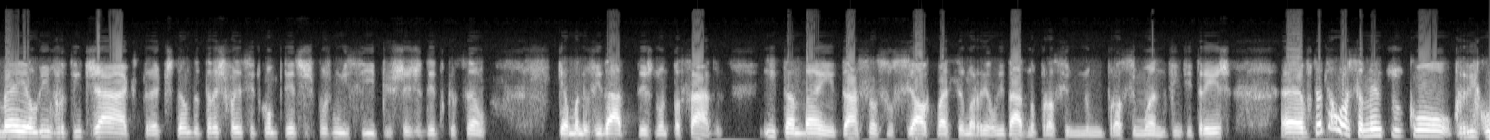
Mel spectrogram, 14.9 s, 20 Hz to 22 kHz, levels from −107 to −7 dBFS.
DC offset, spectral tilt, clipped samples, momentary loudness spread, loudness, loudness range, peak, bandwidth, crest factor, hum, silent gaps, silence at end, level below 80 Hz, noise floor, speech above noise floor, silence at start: under 0.1%; -7 dB/octave; under 0.1%; 13 LU; -15 LUFS; 7 LU; 0 dBFS; 9 kHz; 14 dB; none; none; 0 s; -60 dBFS; -37 dBFS; 23 dB; 0 s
